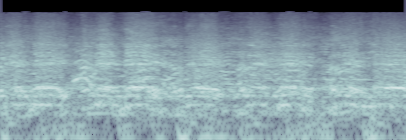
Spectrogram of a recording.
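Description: A group of men shouting and chanting together into microphones over a hip-hop beat, with a steady bass pulse underneath and crowd voices mixed in.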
